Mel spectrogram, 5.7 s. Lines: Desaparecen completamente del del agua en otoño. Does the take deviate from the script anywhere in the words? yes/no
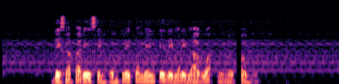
no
